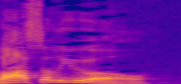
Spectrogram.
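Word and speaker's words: Basileuo (βασιλεύω): The constitutive aorist active indicative, get this, of basileuo, which looks like this. It's B-A-S, and then we have I-L, and then we have E-U-O. Let's, I'll write it down here. B-A-S-I-L-E-U-O. E-U, long O here. Basileuo.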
